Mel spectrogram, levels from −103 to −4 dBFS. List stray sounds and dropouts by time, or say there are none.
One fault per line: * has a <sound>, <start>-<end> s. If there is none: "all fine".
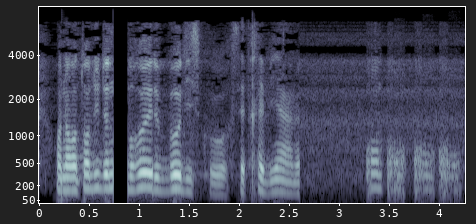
* has a dropout, 0.7-0.9 s
* has a laugh, 3.3-4.2 s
